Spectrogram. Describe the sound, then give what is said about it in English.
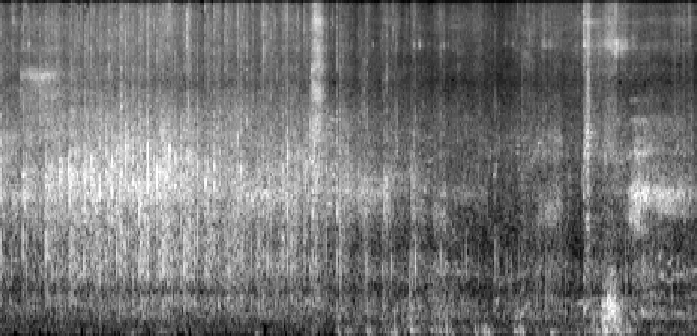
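An audience claps steadily for about nine seconds, a dense, even wash of applause that swells briefly near the end, with faint voices mixed in beneath it. “So would y'all come give a big round of applause today?”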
